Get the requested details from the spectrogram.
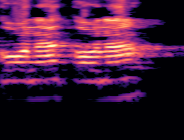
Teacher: যেখানে মূর্ধন্য দেখবে সেখানে দন্তান্ন হয়ে যাবে। মূর্ধন্যের ব্যবহার উচ্চারণের সময় বাংলা ভাষায় নেই, সেটা আমরা দন্তান্ন উচ্চারণ করি।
